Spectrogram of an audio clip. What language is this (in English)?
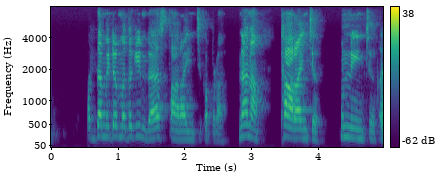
Punjabi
